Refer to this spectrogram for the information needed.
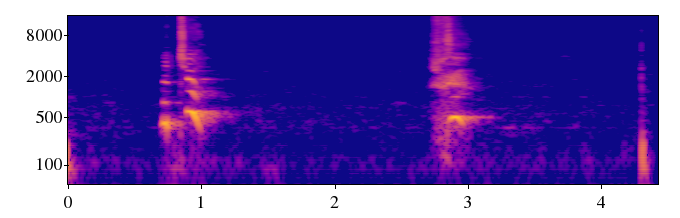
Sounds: Sniff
